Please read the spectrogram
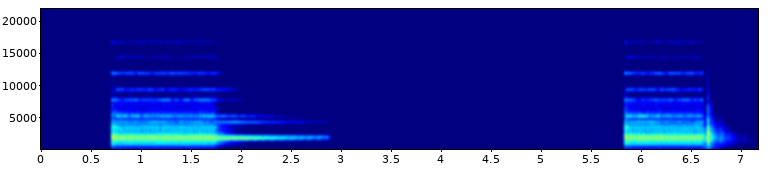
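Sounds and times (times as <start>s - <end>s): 
telephone bell ringing: 0.7s - 2.9s, 5.8s - 6.8s.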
